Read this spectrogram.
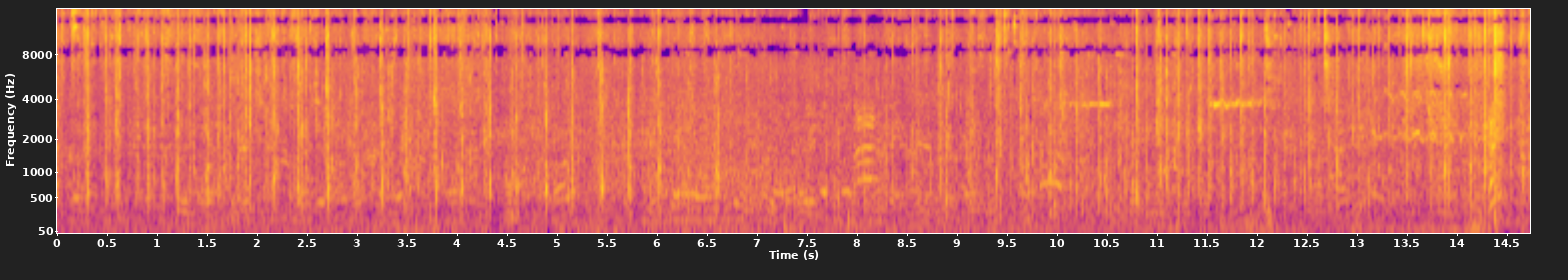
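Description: Horse hooves clop quickly on a paved road.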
